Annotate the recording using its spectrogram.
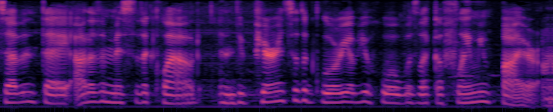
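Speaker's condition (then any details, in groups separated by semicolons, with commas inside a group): No condition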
